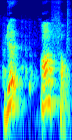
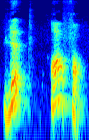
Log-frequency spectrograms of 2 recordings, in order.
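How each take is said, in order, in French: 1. La voyelle de l'article est gardée devant le nom. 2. La voyelle de l'article est gardée devant le nom.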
